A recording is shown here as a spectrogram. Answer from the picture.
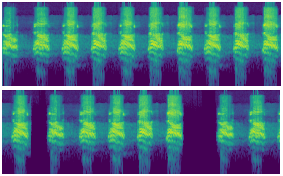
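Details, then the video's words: A slender-billed crow (Corvus enca) gives harsh, rasping caws in a steady series, about two every second, with short pauses and no other sounds. "SUARA ASLI BURUNG GAGAK HITAM"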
